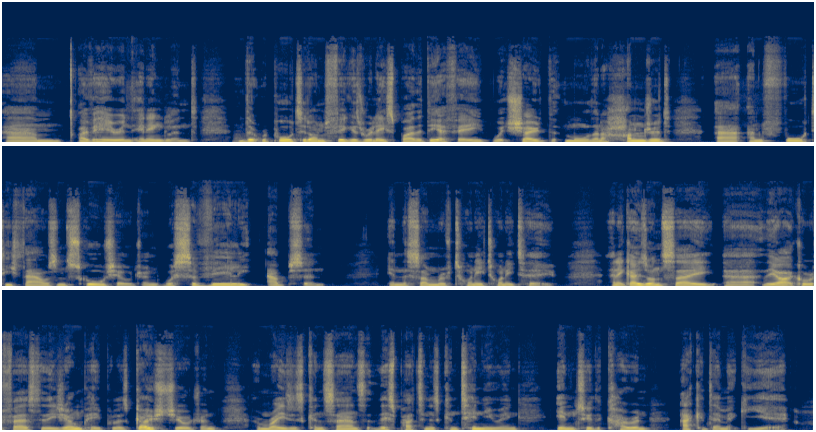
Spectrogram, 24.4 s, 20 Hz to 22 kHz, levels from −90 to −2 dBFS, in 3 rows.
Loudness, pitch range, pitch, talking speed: -25 LUFS, 125-150 Hz, 135 Hz, 150 wpm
